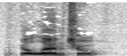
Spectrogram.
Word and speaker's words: elencho: And in the Greek, it's spelled E-L-E-G-C-H-O, but since the Greeks found it impossible to pronounce G-C-H, they would pronounce it N-C-H. So you might as well spell it that way. If you spell it with a G, you wouldn't know how to pronounce it. So spell it elencho.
